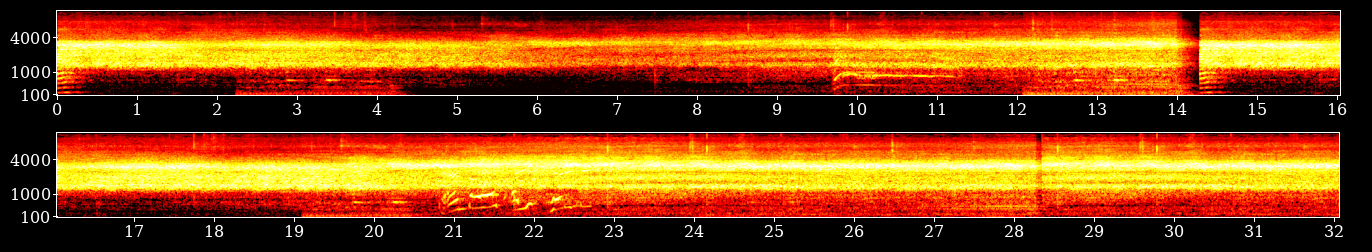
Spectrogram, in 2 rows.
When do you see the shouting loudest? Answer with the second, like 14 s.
21 s.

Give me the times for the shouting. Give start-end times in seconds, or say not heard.
9.7-11.3, 20.8-22.8.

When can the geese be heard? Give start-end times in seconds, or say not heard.
2.2-4.2, 12.1-14.1, 19.1-20.6, 24.1-26.1.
